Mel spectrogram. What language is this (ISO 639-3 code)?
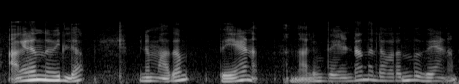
mal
